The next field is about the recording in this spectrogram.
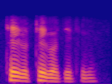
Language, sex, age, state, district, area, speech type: Odia, male, 30-45, Odisha, Koraput, urban, conversation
